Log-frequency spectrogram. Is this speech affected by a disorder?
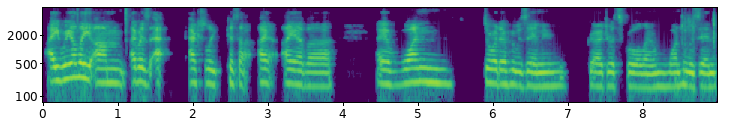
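Yes: stuttering; person who stutters, personal experience of stuttering, involved in support groups for adults who stutter; earlier felt speech not fluent enough to specialize in stuttering therapy; here repeated sounds.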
